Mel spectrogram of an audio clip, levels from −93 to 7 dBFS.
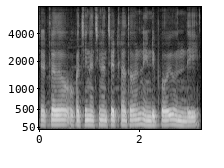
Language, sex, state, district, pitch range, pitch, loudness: Telugu, male, Telangana, Komaram Bheem, 110-115 Hz, 115 Hz, -15 LUFS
